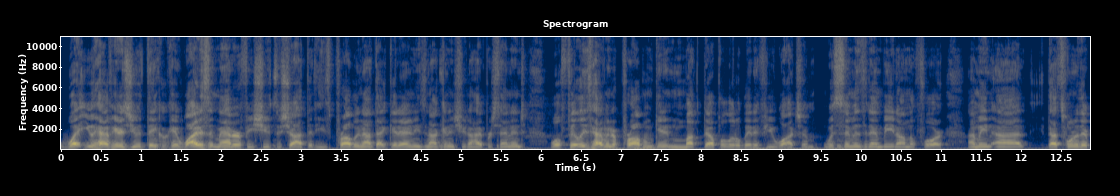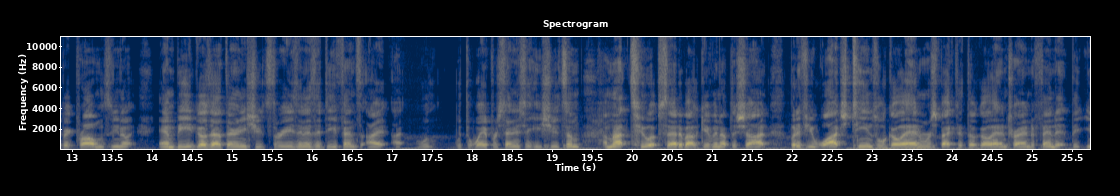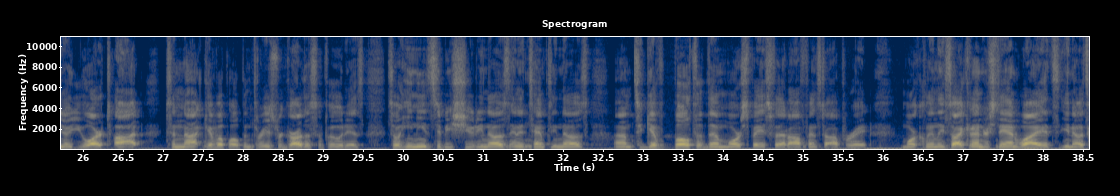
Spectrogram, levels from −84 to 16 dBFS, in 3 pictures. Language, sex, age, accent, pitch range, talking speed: English, male, 30-49, American, 95-120 Hz, 260 wpm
